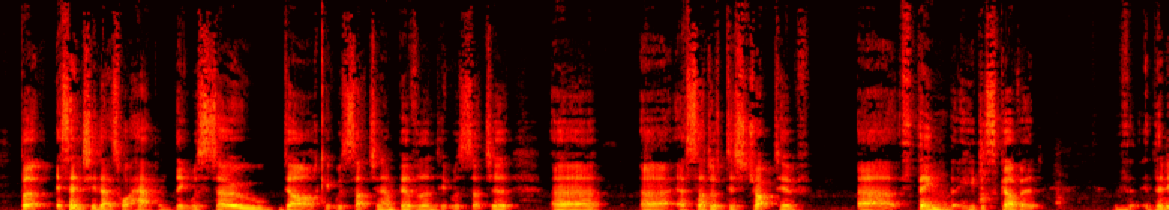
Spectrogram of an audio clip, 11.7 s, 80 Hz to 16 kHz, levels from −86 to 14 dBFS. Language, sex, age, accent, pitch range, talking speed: English, male, 30-49, British, 95-125 Hz, 145 wpm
